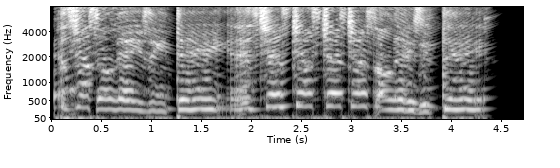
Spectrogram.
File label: female, Dance Ultra Voice hooklines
